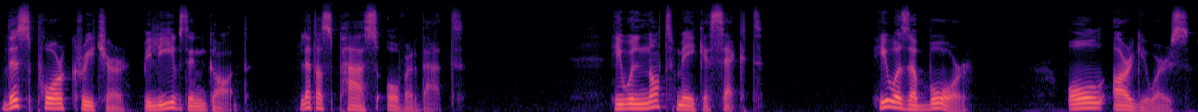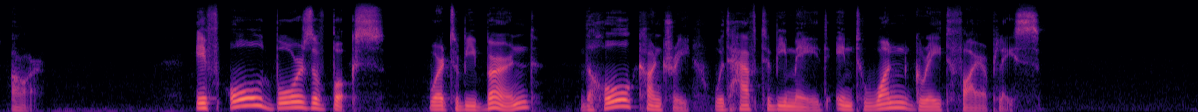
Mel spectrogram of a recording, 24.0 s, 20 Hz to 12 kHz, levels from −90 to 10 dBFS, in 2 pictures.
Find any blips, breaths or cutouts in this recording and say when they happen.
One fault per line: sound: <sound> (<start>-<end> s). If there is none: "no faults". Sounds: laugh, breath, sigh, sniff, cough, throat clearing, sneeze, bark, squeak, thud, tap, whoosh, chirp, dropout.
no faults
